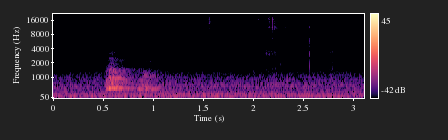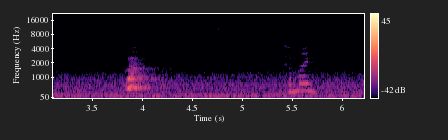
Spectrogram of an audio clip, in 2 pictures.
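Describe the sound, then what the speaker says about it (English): A dog barks three separate times at a distance, short single yaps spaced several seconds apart, faint over quiet outdoor ambience along a walking path. "You hear the doggy?"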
